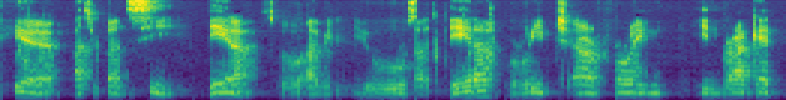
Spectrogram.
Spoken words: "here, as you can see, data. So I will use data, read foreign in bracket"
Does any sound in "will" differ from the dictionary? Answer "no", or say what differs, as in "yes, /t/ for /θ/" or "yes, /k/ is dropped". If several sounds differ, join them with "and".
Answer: no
